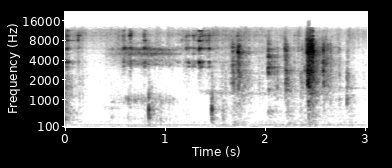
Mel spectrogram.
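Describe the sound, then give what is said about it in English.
A door out to a corridor is tried: its handle is rattled and a latch clicks a few times, with sharp metallic clinks and soft knocks over a low steady hum, as the unlocked door is eased open. “I'd better try this door out in the corridor.”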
